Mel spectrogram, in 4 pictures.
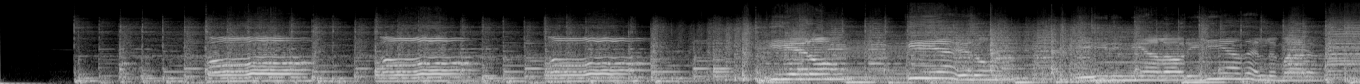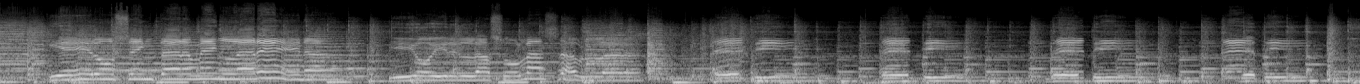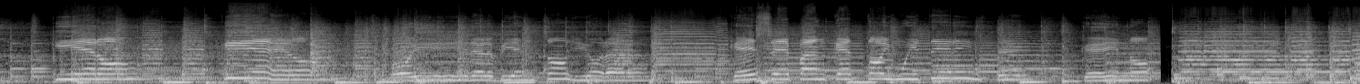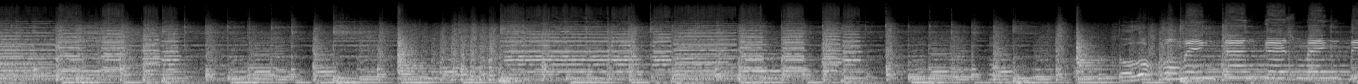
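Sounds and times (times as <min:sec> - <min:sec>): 
Latin soul and Northern soul music: 0:00.7 - 0:54.3.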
